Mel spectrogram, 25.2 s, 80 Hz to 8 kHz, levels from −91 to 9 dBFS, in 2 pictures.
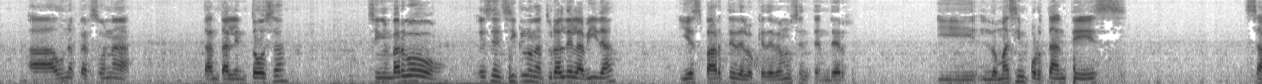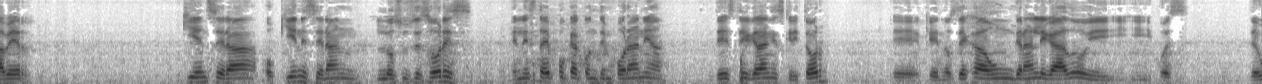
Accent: Mexican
